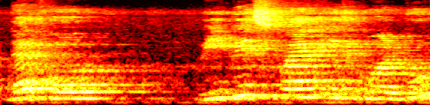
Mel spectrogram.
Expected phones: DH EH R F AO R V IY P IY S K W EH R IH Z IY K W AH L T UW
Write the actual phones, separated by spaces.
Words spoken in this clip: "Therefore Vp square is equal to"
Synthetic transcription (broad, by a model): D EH R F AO R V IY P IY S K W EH L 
